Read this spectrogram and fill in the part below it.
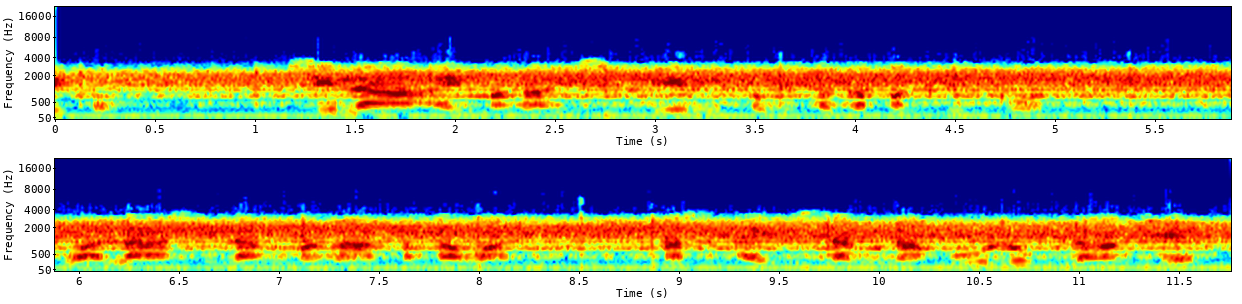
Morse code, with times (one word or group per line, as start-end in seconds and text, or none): none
